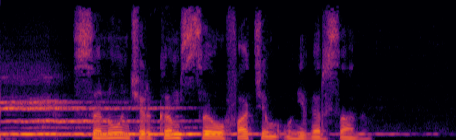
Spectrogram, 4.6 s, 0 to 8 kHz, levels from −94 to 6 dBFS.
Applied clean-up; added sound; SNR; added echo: none; Alarm; -1 dB; none.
